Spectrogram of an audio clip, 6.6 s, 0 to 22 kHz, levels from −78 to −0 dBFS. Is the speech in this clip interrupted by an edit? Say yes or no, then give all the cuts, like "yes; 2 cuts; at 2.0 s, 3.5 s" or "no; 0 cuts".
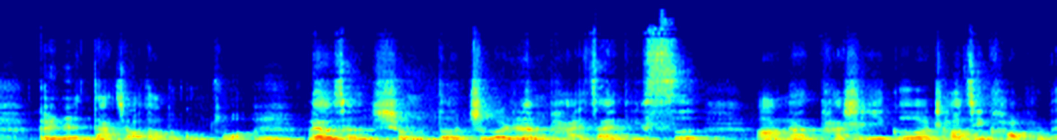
yes; 1 cut; at 1.9 s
